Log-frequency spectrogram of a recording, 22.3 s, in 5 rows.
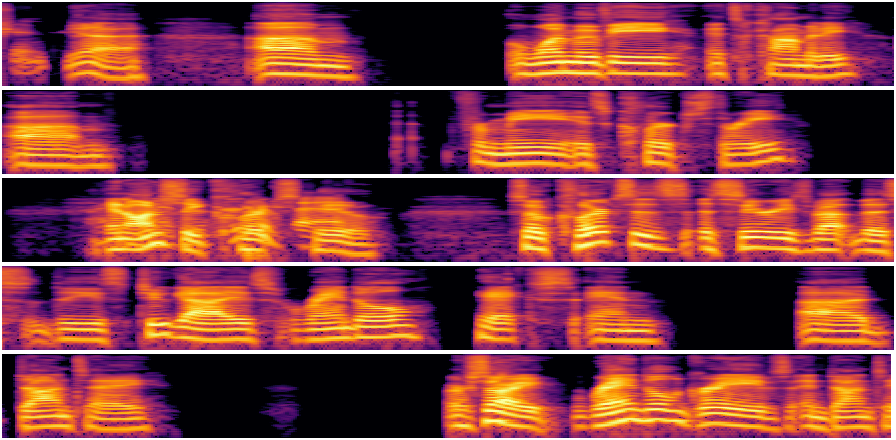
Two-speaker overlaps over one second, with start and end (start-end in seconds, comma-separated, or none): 9.4-10.6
